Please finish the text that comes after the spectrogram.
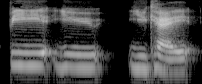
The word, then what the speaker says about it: BUUK: Um, you are from BU UK Infrastructure. Is that Is that how you pronounce it?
